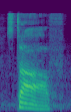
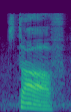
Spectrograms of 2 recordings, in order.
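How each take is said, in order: The two takes are said the same way.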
